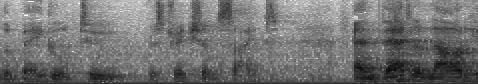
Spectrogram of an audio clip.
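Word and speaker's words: BglII: It's pronounced Bagel 2.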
